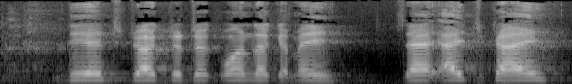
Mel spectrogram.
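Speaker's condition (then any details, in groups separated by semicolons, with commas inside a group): Cerebral palsy; caused by parents' lifestyle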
